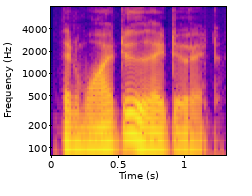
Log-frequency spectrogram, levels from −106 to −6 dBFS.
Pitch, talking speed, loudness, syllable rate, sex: 95 Hz, 275 wpm, -17 LUFS, 5.4 syllables/s, male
